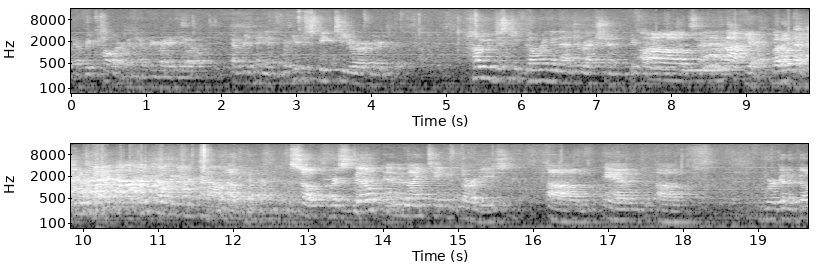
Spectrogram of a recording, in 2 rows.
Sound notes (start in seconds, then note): 10.3 audience laughs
